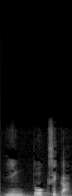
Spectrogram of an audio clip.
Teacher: Esse X deve ser lido como se houvesse aí um C e um S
